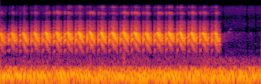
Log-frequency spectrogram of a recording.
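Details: A pair of Cactus Wrens in winter in southeast Arizona give a rapid run of harsh, rasping notes, about three or four a second, like an engine trying to start, over a faint low hum.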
